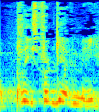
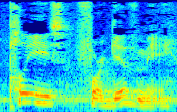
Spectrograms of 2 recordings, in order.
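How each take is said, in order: First: Laughing grudging please forgive me; mock sullen. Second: Slow, soft please forgive me; slow humble apology; slow sincere plea. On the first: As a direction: try it sulky and fail. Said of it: "hard to do that that way". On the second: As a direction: draw it out humbly. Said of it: "I've never heard anybody go". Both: Shown as a demonstration.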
